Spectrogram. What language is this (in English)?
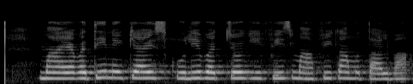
Urdu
